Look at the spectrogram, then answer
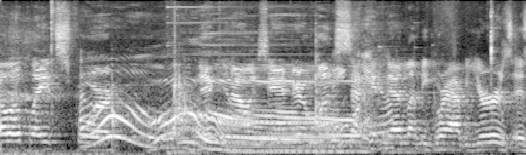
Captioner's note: judges gasping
